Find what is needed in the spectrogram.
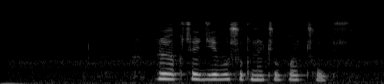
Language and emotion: Russian, sad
